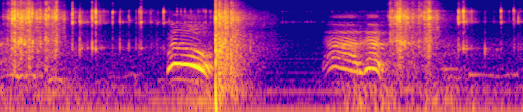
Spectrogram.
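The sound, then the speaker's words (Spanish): A single sharp volley of blank salute fire, shot into the air by a squad of the State Investigation Security Guard at a memorial ceremony, cracks out midway, echoing briefly outdoors, between loud shouted commands, with a steady hiss and faint clicking in the background. “Después, un pelotón de la Guardia Estatal de Seguridad de Investigación realizó disparos de salvas al aire.”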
